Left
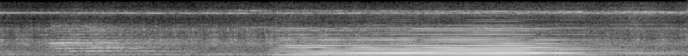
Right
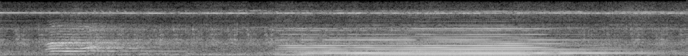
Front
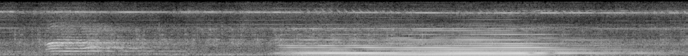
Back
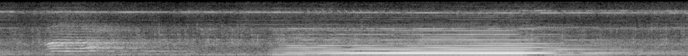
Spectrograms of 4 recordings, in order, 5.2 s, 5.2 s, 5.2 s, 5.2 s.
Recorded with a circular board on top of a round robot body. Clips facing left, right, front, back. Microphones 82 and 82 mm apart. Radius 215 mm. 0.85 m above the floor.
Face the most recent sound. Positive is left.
turn(degrees=145)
